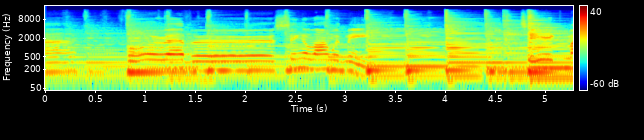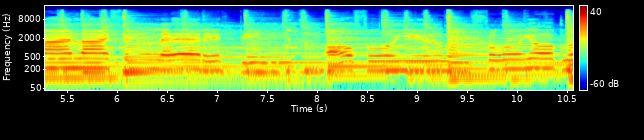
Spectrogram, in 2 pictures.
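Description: Man singing a worship song, accompanying himself on a strummed acoustic guitar.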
